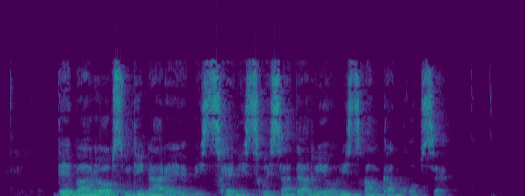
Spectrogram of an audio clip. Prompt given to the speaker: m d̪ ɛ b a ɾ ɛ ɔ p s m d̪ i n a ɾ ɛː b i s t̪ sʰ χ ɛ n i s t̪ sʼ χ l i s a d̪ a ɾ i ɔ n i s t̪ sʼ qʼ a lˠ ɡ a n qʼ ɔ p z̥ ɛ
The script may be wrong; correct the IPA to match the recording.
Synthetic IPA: m d̪ ɛ b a ɾ ɛ ɔ p s m d̪ i n a ɾ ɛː b i s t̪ sʰ χ ɛ n i s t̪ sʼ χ l i s a d̪ a ɾ i ɔ n i s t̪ sʼ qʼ a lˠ ɡ a m qʼ ɔ p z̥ ɛ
